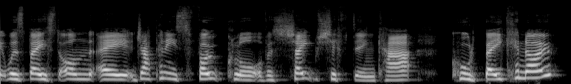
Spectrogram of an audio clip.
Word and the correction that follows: Bakeneko: Bakeneko, I think is the pronunciation. – Bakeneko? – Yeah, that sounds better.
